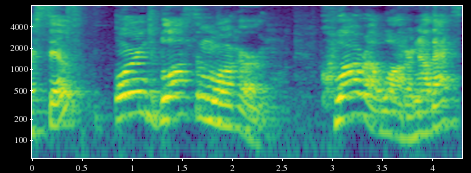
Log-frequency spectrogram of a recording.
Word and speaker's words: kewra: a strain or a Sie orange blossom water quara water now that's spelled k e w r a I'm going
